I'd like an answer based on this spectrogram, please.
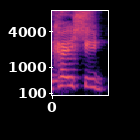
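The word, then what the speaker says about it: Koshu: and the great variety they make there was koshou and I'll tell you a little bit more about their Winery a bit later but so koshou generally speaking is grown in koshou Valley in the yamanashi prefecture so that's where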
